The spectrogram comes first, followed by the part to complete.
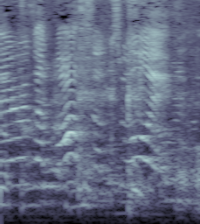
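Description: Young children chattering in high voices as they play.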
